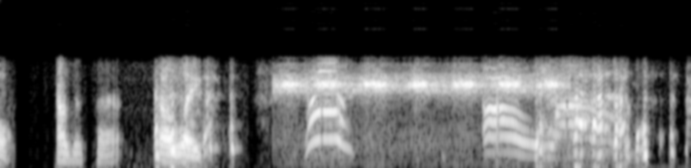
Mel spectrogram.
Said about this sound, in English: That's all right, because the crickets are showing me love.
